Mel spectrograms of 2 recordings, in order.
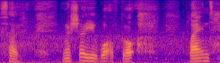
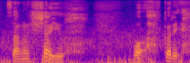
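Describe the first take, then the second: First: Said in the usual way. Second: Panting between words after a sprint; breathless, gasping for air; out of breath. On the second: Real, not acted. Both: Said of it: "sorry, I'm out of breath".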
